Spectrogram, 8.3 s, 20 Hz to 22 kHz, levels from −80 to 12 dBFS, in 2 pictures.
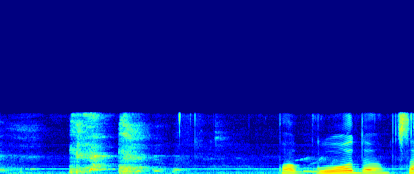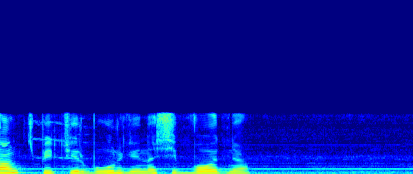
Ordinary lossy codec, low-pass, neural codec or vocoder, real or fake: none; none; none; real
